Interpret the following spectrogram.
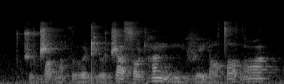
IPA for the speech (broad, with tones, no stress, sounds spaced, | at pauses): t͡ʃ u˩˧ d͡ʒ ɛ˧ dˤ ɛ̃˩˧ θ lː ʊ˧˩ ɖ i˩˧ ɹ t͡ʃ a˥˧ s ɔ˧ ɖʱ ã˥ ŋ u˧ ŋ i˧˩ v e˧˩ j a˧ tˤ a˥˧ dˤ ã˥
